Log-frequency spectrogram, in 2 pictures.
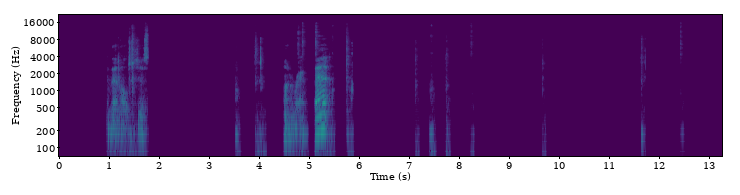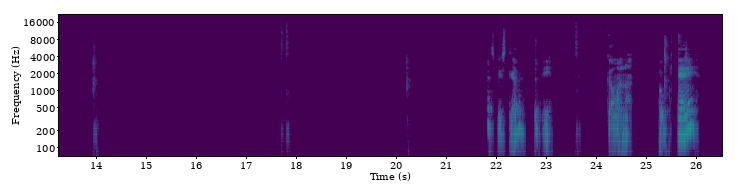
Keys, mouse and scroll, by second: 1.3 u, 1.9 scroll down 1, 2.7 shift+middle click, 3.9 g, 4.7 click, 5.2 click, 5.4 shift+middle click, 5.8 scroll up 1, 6.7 shift+middle click, 8.1 click, 9.4 r, 10.7 right click, 11.6 a, 12.3 click, 13.8 r, 17.6 click, 20.0 g, 21.4 right click, 22.8 g, 23.4 click, 25.4 shift+middle click.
